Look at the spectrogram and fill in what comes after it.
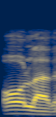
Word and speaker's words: hola: Hola, K-Dog, the world-famous DI and the founder of the Credit Control Network, Mr. That's hola. The H is silent.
